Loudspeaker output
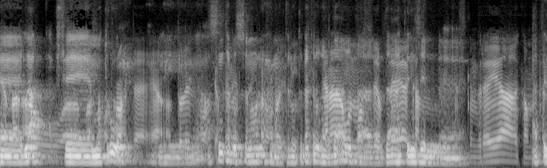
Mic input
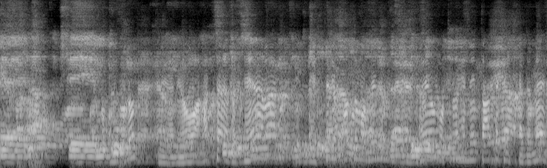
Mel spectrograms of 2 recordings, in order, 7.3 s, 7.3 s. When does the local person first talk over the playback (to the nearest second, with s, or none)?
1 s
